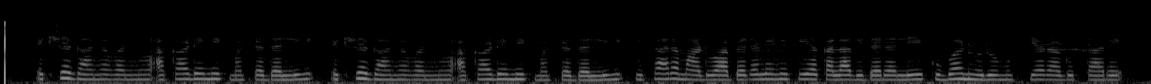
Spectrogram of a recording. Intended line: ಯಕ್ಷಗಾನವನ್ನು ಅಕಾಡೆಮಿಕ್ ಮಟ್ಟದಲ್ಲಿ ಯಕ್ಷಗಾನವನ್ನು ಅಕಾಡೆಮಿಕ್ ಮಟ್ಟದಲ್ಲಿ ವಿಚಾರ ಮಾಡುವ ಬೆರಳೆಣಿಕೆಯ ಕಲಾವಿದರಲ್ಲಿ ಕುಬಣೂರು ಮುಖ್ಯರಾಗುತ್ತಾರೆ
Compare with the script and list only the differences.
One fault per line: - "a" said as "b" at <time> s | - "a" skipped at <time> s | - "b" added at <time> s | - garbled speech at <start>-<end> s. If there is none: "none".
none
